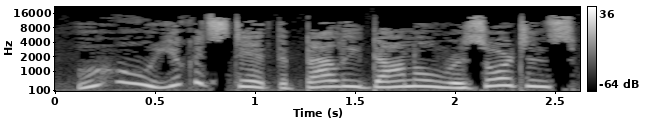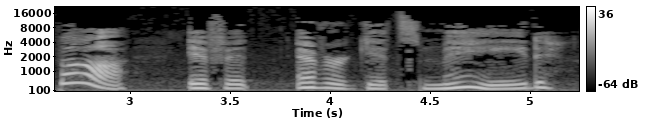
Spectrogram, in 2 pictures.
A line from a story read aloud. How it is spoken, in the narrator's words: Lindsay excitedly pipes in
